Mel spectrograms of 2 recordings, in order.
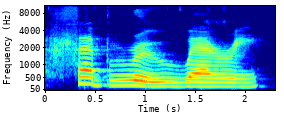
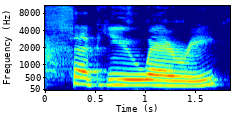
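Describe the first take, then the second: First: The first r sound is pronounced. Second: The first r sound is dropped. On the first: The speaker calls it right. "we pronounce the R" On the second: The speaker calls it wrong. "that is not February"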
